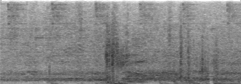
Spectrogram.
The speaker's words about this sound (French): Natsu Kao! Natsu Kao! La foule en délire commence à crier au nom de leur dieu blanc. Non, pardon, du guerrier blanc.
